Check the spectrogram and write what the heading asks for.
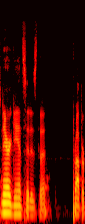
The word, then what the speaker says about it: Narragansett: pronounced and thank you for that yeah it's narragansett is the proper pronunciation you wouldn't it's impossible to guess if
